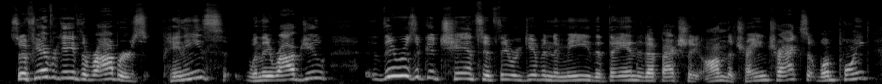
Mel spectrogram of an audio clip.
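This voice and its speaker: A woman telling casual stories as a former theme park entertainer, acting out bits of conversation as she goes. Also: mid-range voice. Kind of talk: casual anecdotal storytelling.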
